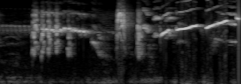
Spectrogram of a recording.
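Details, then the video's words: Captive Oriental magpie-robin (kacer) from a breeding farm in continuous 'ngerol' song: a buzzy stuttering rattle, harsh bursts, then a clear whistle climbing steadily in pitch. "Kacer Ini Ngerol Tanpa Henti"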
